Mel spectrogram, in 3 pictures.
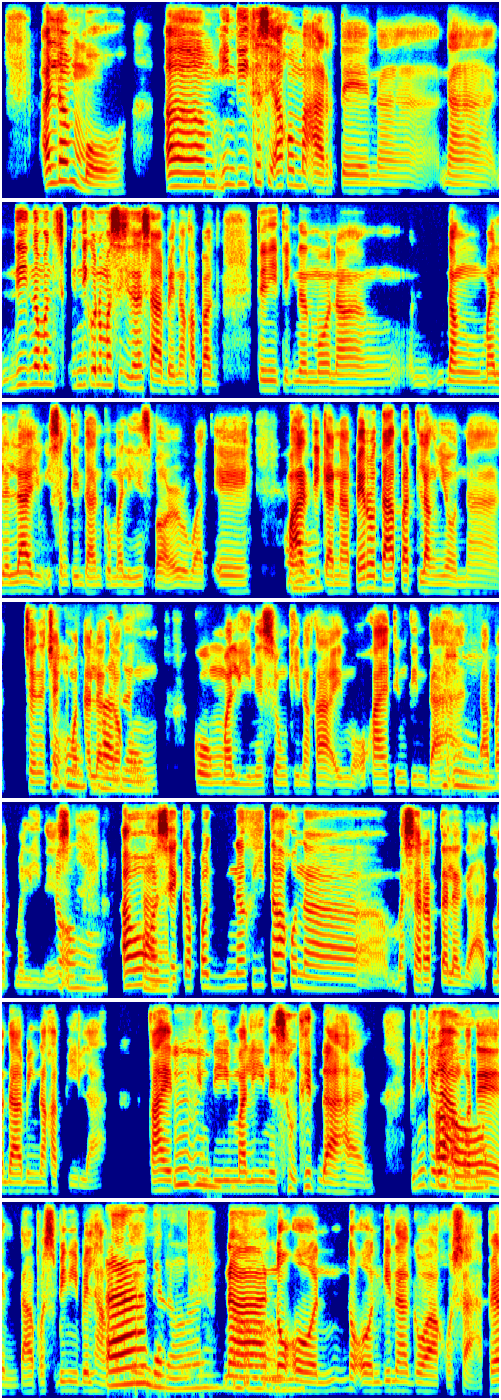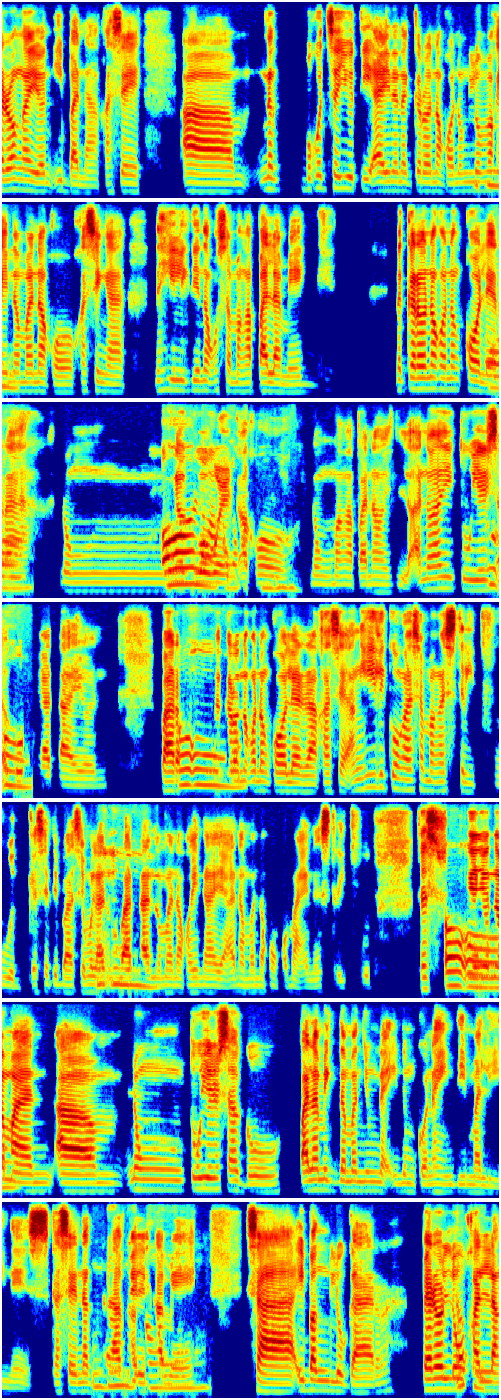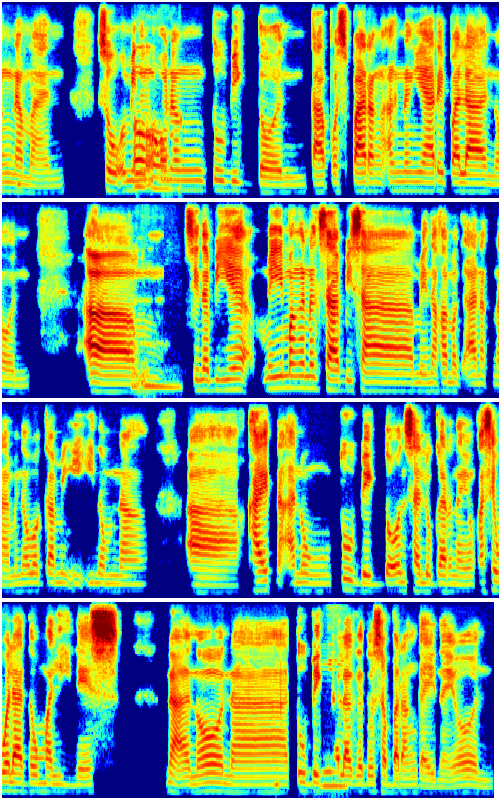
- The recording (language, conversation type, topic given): Filipino, podcast, Ano ang paborito mong pagkaing kalye, at bakit ka nahuhumaling dito?
- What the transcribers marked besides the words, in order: chuckle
